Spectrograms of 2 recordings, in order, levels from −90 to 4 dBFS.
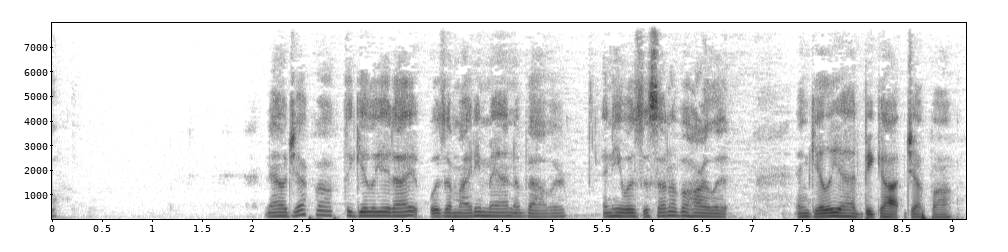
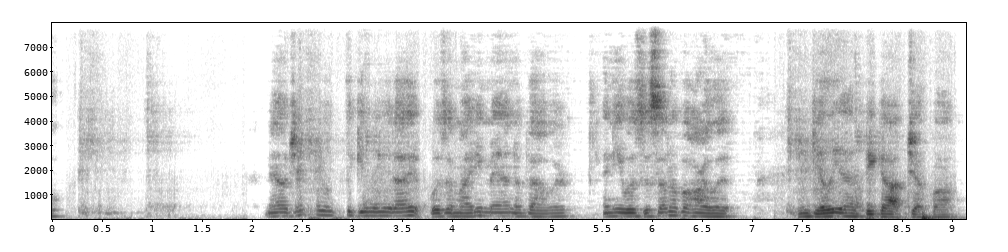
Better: first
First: none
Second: noise reduction (neural separator model SepFormer DNS4)

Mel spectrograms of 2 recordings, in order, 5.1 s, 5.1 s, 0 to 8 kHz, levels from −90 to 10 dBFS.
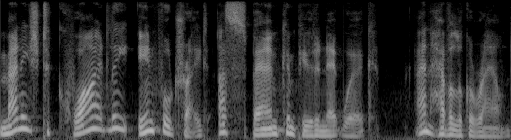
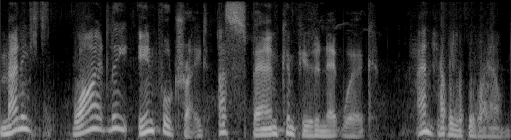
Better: first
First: none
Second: noise reduction (neural separator model SepFormer DNS4)

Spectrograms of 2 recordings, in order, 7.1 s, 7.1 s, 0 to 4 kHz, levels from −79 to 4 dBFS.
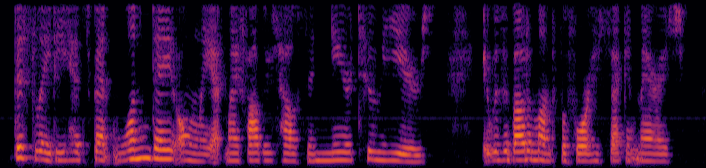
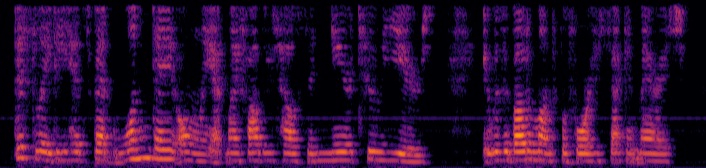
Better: first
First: none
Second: room echo; dies away in 0.1 s

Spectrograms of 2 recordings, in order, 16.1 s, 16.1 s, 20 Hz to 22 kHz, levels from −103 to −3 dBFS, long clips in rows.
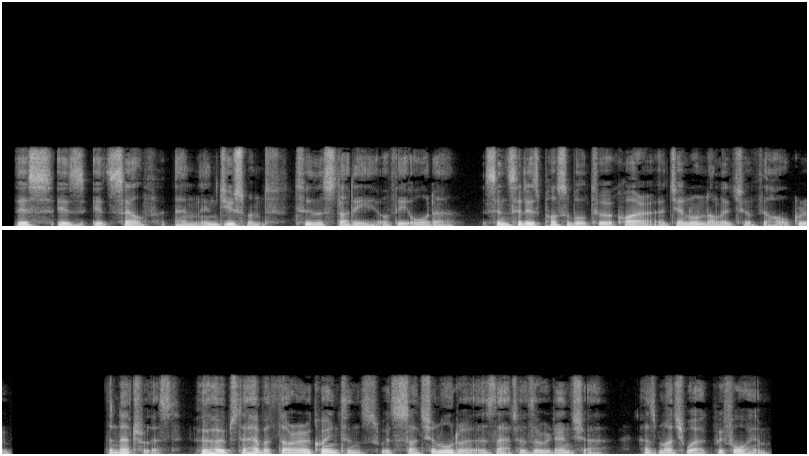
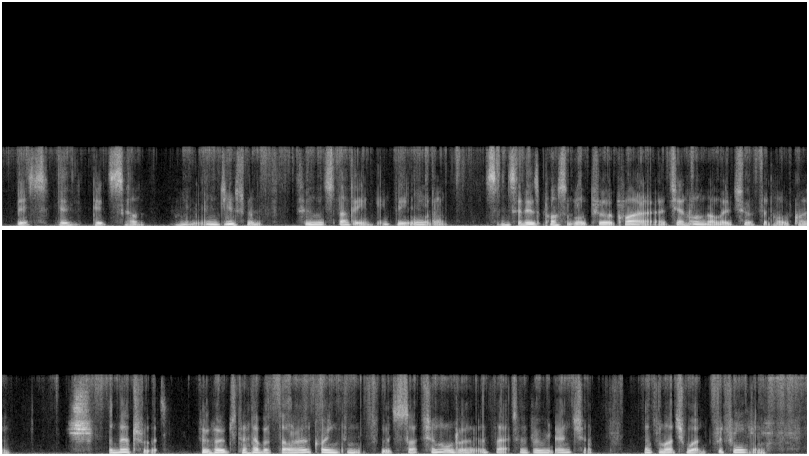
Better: first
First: none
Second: noise reduction (neural diffusion model UNIVERSE++)

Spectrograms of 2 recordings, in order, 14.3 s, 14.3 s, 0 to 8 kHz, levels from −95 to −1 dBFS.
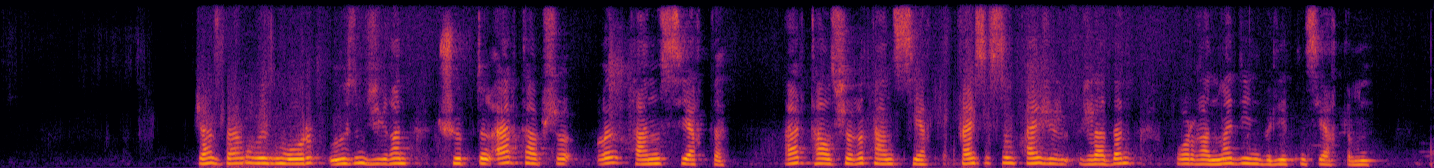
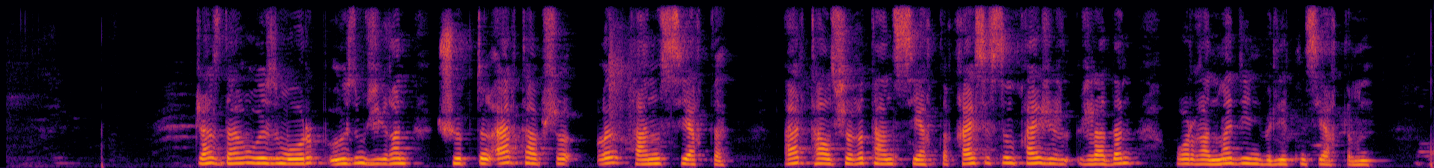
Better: second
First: noise reduction (neural separator model SepFormer DNS4)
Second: none

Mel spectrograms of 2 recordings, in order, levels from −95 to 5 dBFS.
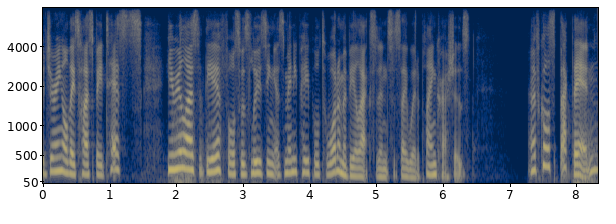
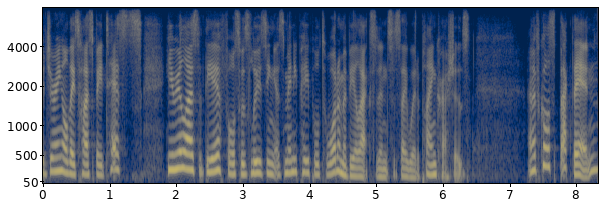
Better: second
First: noise reduction (neural mask model RNNoise)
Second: none

